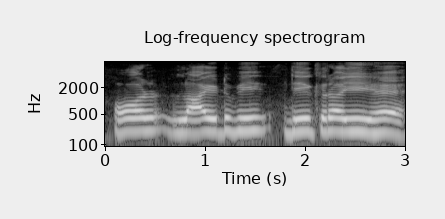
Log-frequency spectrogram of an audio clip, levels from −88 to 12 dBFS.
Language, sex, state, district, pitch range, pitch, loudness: Hindi, male, Madhya Pradesh, Dhar, 185-205 Hz, 200 Hz, -11 LUFS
